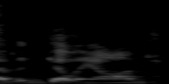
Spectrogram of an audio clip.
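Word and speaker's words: Evangelion: like the Neon Genesis Evan gelon I do hard G not soft G because I'm a baller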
